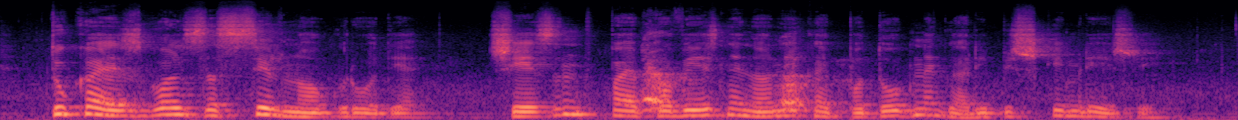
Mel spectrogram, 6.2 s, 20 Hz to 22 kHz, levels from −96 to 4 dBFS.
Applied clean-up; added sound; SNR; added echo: none; Dog; 12 dB; none.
